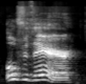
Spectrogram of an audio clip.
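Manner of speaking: ordinary delivery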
